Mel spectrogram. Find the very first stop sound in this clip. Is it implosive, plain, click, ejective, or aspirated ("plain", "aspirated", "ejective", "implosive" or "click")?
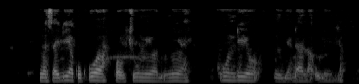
implosive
